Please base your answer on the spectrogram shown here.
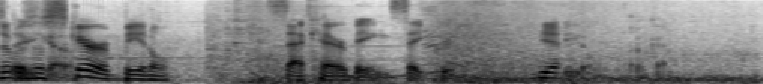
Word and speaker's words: sacer: It's gonna be saucer, sacer, either one. Yeah, it's gonna be a hard C because Latin, because it's a Latin name for it.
